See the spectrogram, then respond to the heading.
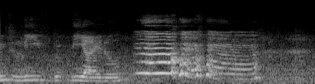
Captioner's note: cries and blubbers everywhere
